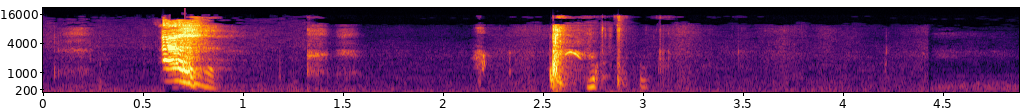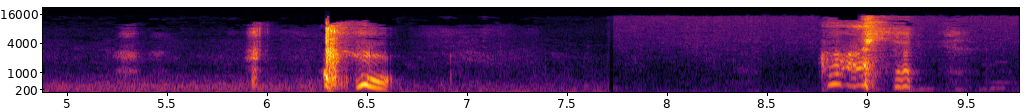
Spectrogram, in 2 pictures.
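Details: A series of sharp, high little sneezes from small children, some tiny, some louder, with faint voices between them: normal sneezing.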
